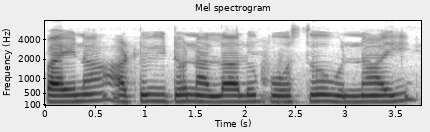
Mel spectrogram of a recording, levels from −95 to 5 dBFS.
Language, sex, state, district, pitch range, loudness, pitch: Telugu, female, Telangana, Mahabubabad, 210-225 Hz, -17 LUFS, 215 Hz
